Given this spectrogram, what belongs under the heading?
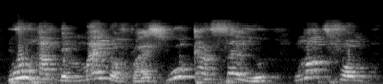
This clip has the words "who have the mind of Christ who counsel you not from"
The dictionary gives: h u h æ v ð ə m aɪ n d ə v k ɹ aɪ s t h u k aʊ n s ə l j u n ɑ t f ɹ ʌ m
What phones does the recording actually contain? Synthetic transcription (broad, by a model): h u h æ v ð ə m aɪ n d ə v k ɹ aɪ s t h u k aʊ n s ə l j u n ɑ t f ɹ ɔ m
